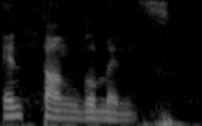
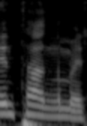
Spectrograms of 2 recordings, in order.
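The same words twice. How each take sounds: First: The word is said with an added breathy H sound. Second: The word is said plainly with no added breathiness. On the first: "She she put that H in there" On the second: "she didn't even just say entanglements"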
